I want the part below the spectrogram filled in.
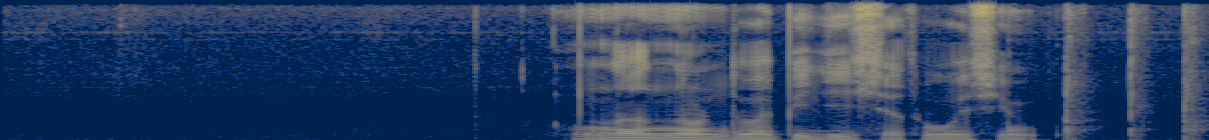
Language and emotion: Russian, neutral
